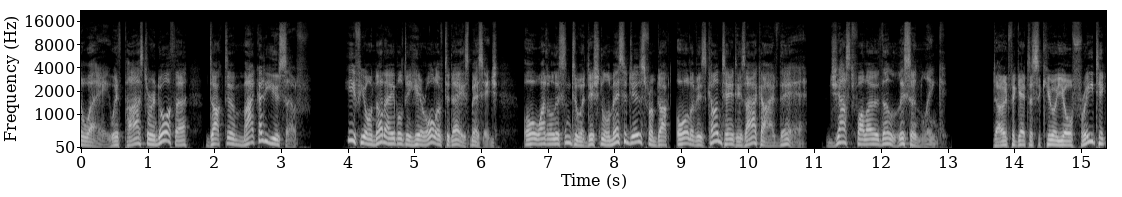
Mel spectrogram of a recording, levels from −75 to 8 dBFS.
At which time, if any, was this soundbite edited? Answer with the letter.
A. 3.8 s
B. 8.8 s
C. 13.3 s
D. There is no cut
B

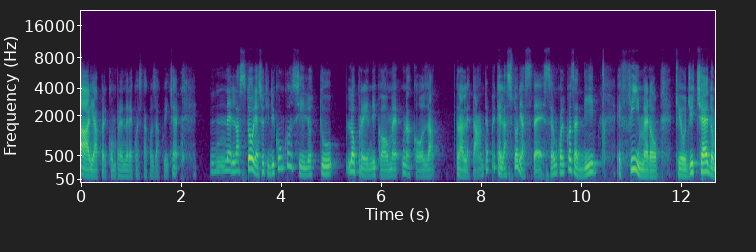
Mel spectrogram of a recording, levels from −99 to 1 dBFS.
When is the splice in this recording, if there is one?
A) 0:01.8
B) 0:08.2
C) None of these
C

